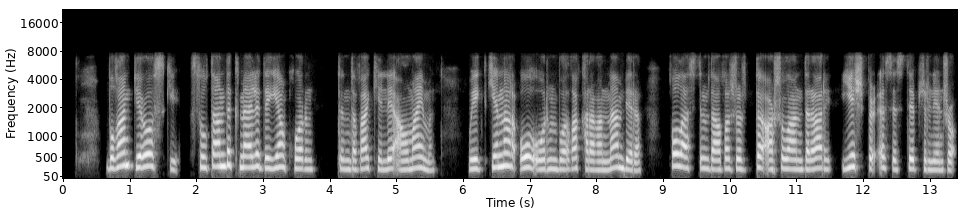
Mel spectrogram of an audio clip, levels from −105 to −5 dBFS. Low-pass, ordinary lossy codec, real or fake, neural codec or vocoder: 7.2 kHz; Opus, 32 kbps; fake; codec, 24 kHz, 0.9 kbps, WavTokenizer, small release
